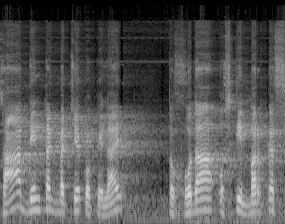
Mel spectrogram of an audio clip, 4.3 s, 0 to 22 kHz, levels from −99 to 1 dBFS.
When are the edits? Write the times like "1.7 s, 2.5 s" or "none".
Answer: none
